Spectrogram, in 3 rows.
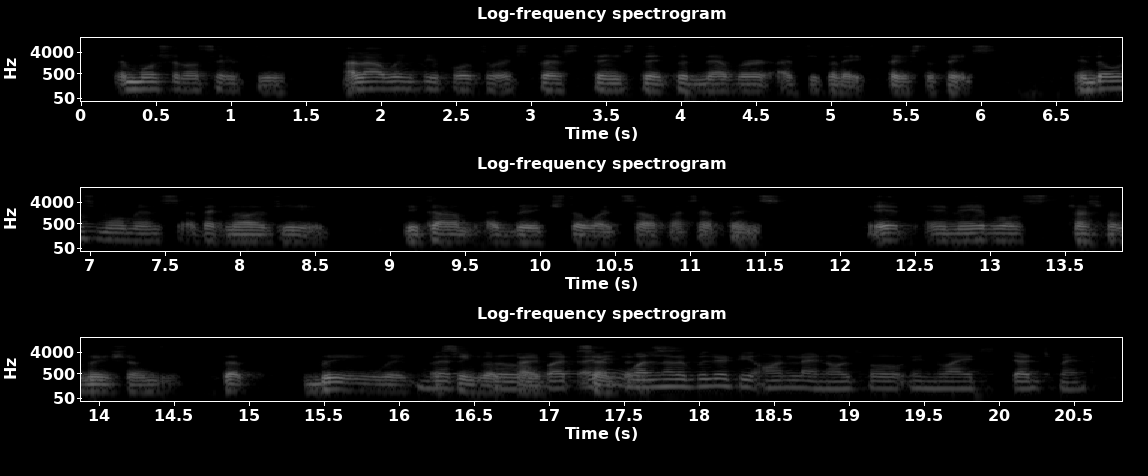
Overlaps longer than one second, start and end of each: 16.2-17.9

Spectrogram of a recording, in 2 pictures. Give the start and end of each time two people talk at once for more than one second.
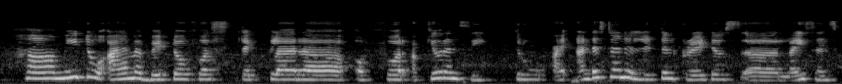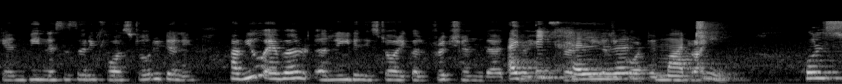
13.5-15.5

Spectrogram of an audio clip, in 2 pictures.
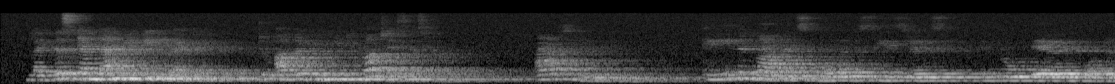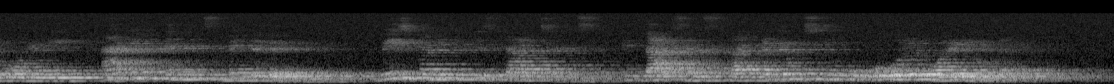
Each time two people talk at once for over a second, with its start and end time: none

